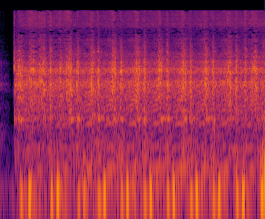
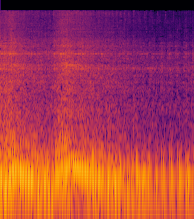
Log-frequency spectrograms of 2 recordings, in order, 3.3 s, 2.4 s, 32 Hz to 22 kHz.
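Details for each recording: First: 1994 Kawasaki Vulcan 500, 12,266 miles, second start in 3 years, cold start on choke; catches rough, dies, sputters then refires, both cylinders warming; slow cold start, carb rebuild planned, cause unconfirmed. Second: 1994 Kawasaki Vulcan 500, 12,266 miles, second start in three years, after oil and filter change, air breather clean: steady, even low twin thump at idle with some mechanical clatter, noisy but idling well; normal idle.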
